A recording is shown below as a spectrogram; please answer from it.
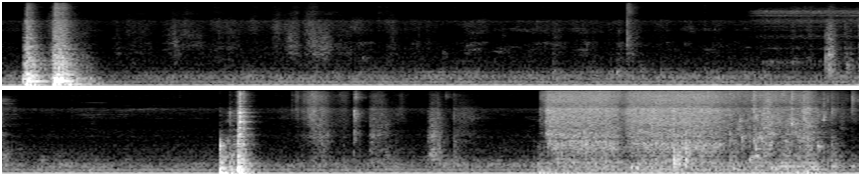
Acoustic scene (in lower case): kitchen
